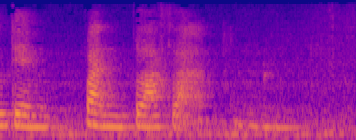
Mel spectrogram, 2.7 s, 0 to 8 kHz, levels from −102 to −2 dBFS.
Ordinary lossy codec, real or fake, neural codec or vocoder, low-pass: MP3, 32 kbps; fake; vocoder, 44.1 kHz, 128 mel bands, Pupu-Vocoder; 7.2 kHz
